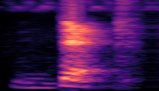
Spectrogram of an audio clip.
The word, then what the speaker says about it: debt: जैसे DEBT, ये क्या है। अब अगर आपको प्रोनाउंसिएशन के बारे में पता नहीं होगा, अगर आपको मूक वर्ण अर्थात साइलेंट लेटर के बारे में पता नहीं होगा, तो आप इस वर्ड को गलत प्रोनाउंसिएशन करेंगे। इसका प्रोनाउंसिएशन आप क्या करेंगे, आप इसका प्रोनाउंसिएशन डेप्ट कर देंगे, लेकिन बट दैट इज रॉन्ग। इस प्रोनाउंसिएशन इज डेट।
